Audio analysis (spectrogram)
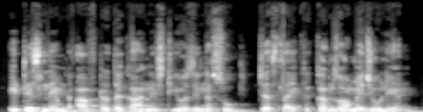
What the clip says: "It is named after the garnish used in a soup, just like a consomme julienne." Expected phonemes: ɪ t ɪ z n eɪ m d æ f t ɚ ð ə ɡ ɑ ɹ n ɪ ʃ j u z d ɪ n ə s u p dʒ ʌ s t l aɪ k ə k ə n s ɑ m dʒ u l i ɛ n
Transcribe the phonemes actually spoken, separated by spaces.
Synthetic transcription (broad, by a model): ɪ t ɪ z n eɪ m d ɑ f t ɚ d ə ɡ ɑ n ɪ s j u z ɪ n ə s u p dʒ ʌ s t l aɪ k ə k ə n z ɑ m dʒ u l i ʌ n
